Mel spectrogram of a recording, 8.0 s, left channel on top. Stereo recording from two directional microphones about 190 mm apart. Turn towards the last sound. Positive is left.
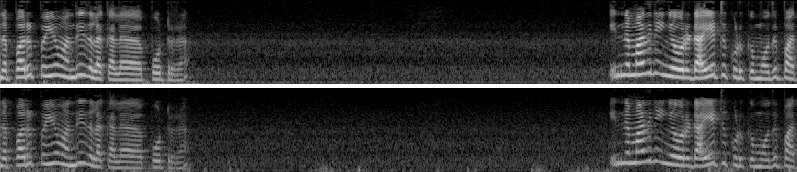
turn(degrees=30)  # may be behind; listen again after turning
